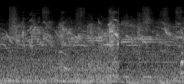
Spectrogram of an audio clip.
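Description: Cochin bantam chickens clucking in a busy farmyard, with steady crowd-like background noise and a few brighter bird calls near the middle.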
